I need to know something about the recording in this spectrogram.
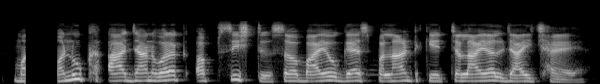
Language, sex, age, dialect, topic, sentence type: Maithili, female, 18-24, Bajjika, agriculture, statement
